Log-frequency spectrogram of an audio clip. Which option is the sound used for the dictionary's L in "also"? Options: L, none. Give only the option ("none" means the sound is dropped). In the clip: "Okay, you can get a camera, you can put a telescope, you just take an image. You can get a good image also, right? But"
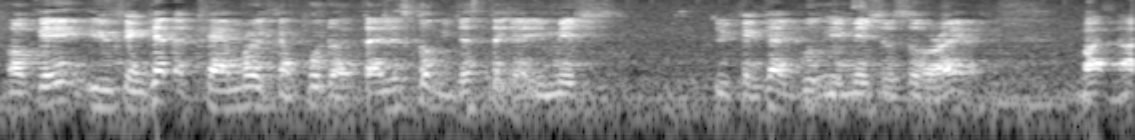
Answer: none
